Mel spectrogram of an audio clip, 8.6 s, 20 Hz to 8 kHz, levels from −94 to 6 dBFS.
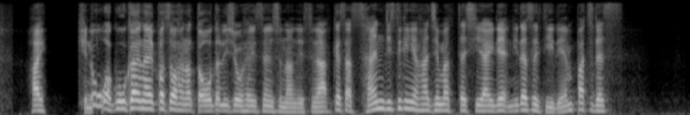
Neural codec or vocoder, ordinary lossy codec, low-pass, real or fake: codec, 16 kHz in and 24 kHz out, 0.4 kbps, LongCat-Audio-Codec, two codebook decoder; none; 7.2 kHz; fake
